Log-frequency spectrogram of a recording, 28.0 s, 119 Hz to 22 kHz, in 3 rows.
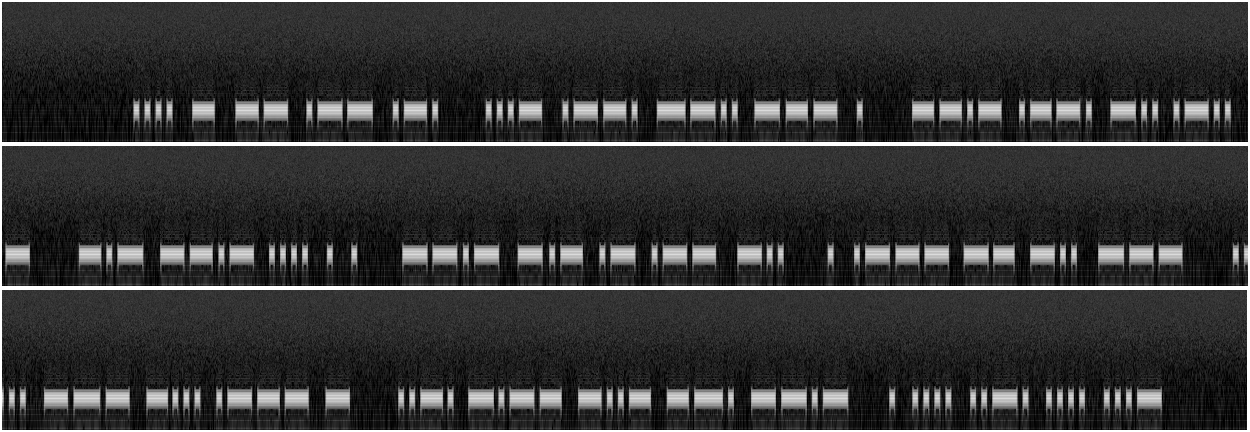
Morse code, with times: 1.0-3.3 HTMWR
3.6-6.4 VPZOE
6.8-9.5 QPDLT
9.9-12.0 KQHEE
12.3-15.2 QKAWD
15.5-18.2 EJMDO
18.6-21.3 HOBJT
21.7-25.0 FYXGQ
25.3-27.4 EHFHV

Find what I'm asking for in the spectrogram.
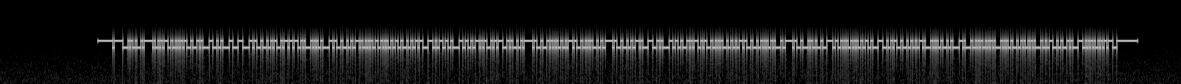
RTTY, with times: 1.5-2.1 DURANT
2.2-2.6 TOTA
2.7-3.4 AQUESTA
3.5-4.0 CRISI
4.1-5.1 POLITICA,
5.2-5.9 ANSGAR
6.0-6.2 VA
6.3-7.2 CONTINUAR
7.3-7.5 LA
7.6-8.0 SEVA
8.2-8.8 MISSIO
8.9-9.0 A
9.1-9.4 LES
9.5-10.1 TERRES
10.2-10.5 DEL
10.6-11.2 NORD.

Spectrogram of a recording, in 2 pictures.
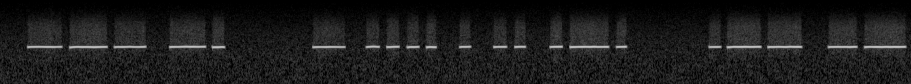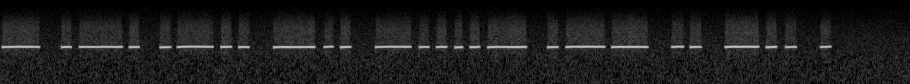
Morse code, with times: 0.3-2.2 ON
3.1-6.3 THEIR
7.1-17.4 WORLD-WIDE

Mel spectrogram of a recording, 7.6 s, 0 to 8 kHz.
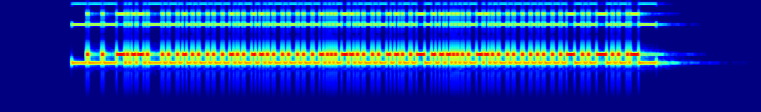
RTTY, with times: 1.6-3.4 27876
3.6-4.6 81984
4.9-6.4 11953

